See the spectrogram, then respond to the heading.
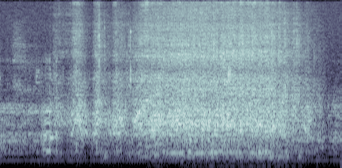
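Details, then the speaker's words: Original obsolete R.A.D. toy robot driving on a table: even whirring of small geared motors with light pulsing about four times a second, no grinding or catching; drive motors normal. "Seems functional. It does seem to be doing its thing."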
